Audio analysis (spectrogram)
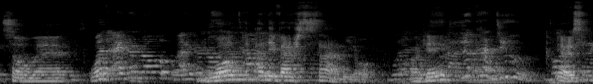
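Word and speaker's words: buon anniversario: The waiter had arranged a small cake for them with bone anniversary writing on top.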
